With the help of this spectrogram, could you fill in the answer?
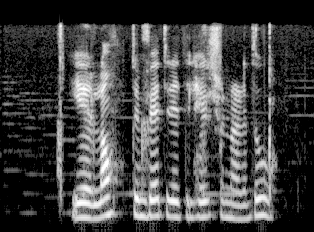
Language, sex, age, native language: Icelandic, female, 12, Icelandic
